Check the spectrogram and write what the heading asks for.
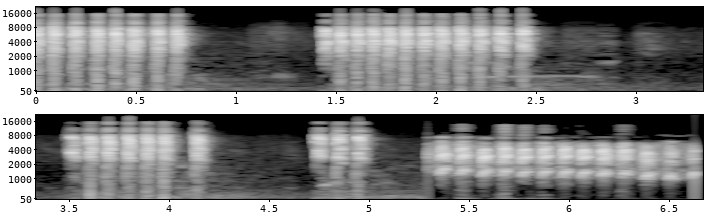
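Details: Eurasian tree sparrow nyrecet song for masteran training to provoke singing: clipped bursts of rapid dry chirping separated by pauses, ending in a lower, buzzier rattle.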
